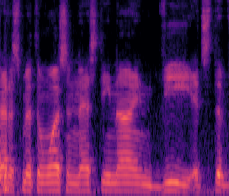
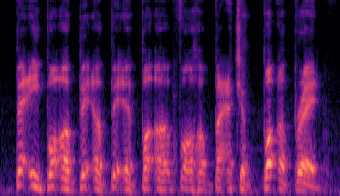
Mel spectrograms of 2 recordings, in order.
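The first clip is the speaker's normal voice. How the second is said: put-on Irish or British accent; 4 semitones higher, 4 dB louder than usual. Reading a tongue twister aloud in an irish or british accent. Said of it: "in an Irish or a British accent".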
